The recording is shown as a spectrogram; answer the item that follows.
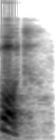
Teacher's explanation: back, open, lax, and rounded, as in pot, waps, tall, bam.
